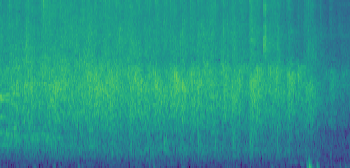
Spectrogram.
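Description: Loud, sustained applause from an audience welcoming two women guests onto the stage at an evening event about sharing hope. Dense, steady clapping holds throughout and tapers slightly at the end.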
